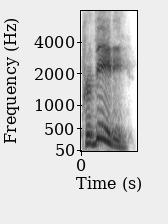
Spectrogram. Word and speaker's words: Previte: the great samantha bravit pravidi rhymes with graffiti uh she's wonderful follow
